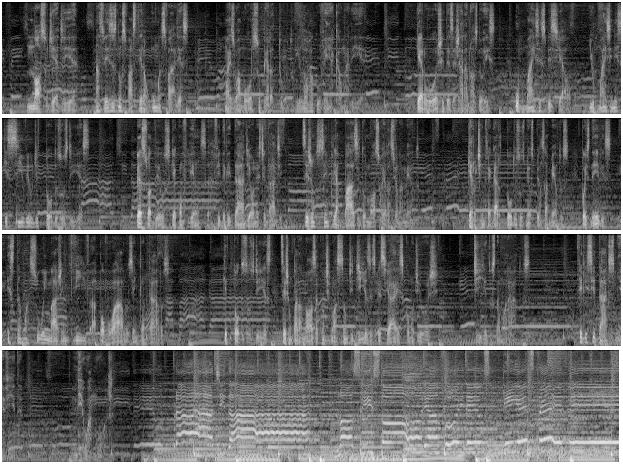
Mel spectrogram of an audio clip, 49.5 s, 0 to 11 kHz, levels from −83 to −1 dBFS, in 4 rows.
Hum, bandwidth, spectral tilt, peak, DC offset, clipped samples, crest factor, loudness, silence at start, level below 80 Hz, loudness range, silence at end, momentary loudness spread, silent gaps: none; 11 kHz; -4 dB/octave; 0 dBFS; under 0.1%; under 0.1%; 20 dB; -20 LUFS; 0 s; -30 dBFS; 13 LU; 0 s; 21 LU; none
